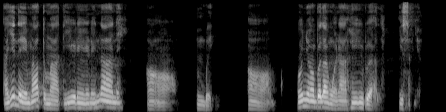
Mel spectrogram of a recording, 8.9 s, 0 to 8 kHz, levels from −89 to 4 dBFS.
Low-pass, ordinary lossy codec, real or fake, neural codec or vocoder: 7.2 kHz; none; fake; vocoder, 22.05 kHz, 80 mel bands, Vocos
